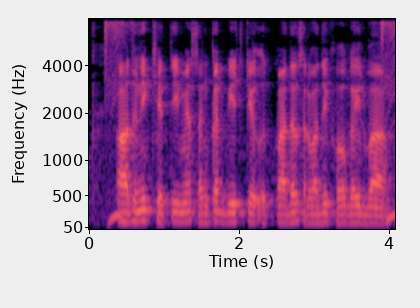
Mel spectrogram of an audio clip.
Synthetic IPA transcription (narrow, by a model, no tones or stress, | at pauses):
aːd̪ʱʊnɪkʰːeːt̪imẽsə̃ŋkəʈ̚biːt͡ʃkeʔʊ̰t̪̚paːd̪ənsɐɾʋaːd̪ʱɪkɦoɡɐilbaː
